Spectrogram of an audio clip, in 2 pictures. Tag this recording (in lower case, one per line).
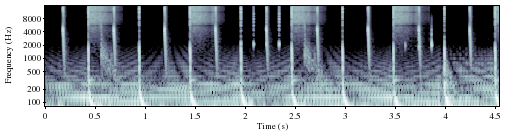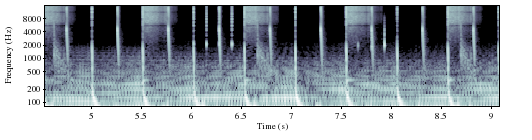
electronic music
music
techno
